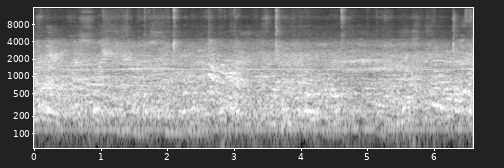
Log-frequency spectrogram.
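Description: Indistinct voices of people talking in a large, echoing indoor hall, with no clear words.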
